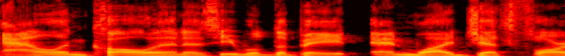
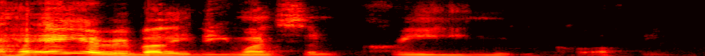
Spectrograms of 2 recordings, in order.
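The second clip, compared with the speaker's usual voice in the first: put-on sexy, seductive voice; 3 dB louder than usual. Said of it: "Bobby, take it away".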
